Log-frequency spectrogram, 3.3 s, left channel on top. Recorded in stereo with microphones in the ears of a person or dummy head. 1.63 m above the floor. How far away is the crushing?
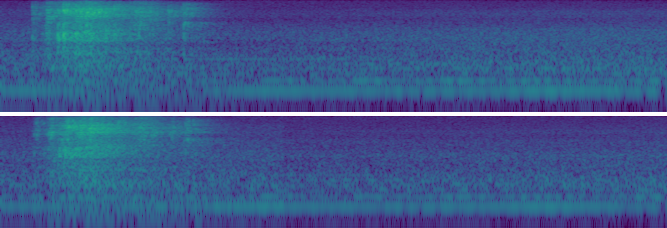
About 3 m.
